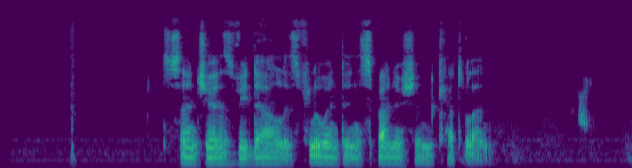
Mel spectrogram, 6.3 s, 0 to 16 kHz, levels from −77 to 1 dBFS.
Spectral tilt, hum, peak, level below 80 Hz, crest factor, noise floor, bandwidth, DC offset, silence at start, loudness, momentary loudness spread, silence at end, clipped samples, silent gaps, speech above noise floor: -4 dB/octave; none; -10 dBFS; -56 dBFS; 22 dB; -68 dBFS; 11.5 kHz; under 0.1%; 0.7 s; -29 LUFS; 17 LU; 0.45 s; under 0.1%; none; 39 dB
